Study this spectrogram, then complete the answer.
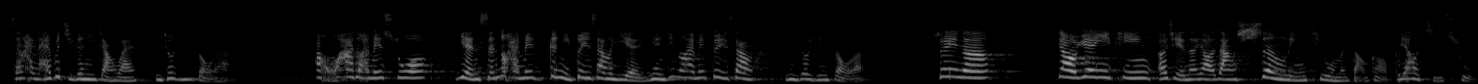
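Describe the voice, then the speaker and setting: A woman preaches a sermon in a rather high voice, swinging from loud, emphatic lines to hushed asides. She slips English phrases into her talk. Her voice rings out with a long reverb, as in a large church hall.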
